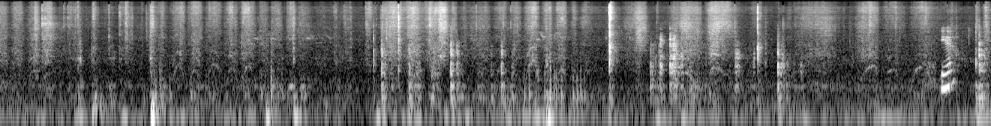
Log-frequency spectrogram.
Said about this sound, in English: Now I'm going to use the bone folder and use this.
